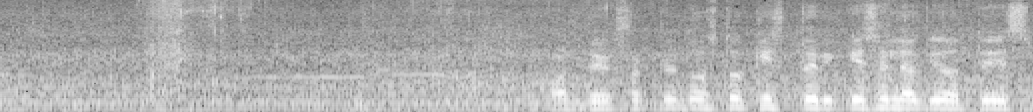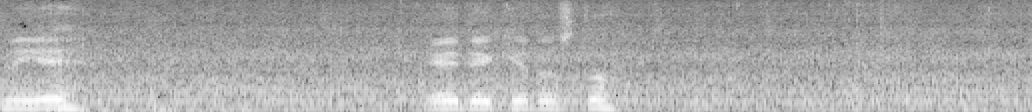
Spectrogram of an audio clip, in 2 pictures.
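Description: Water in a river flows steadily nearby.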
